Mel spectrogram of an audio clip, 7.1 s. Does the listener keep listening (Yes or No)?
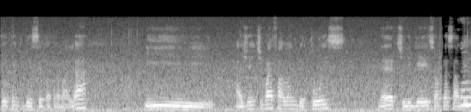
No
